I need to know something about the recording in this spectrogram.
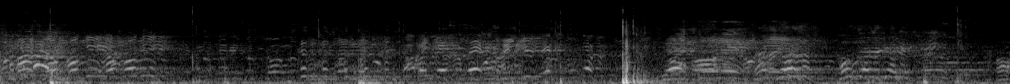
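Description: A football being kicked on an artificial-turf pitch: a few dull ball strikes, with the loudest sharp kick a little past the middle. Players' shouts and calls run underneath throughout.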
